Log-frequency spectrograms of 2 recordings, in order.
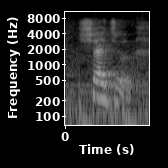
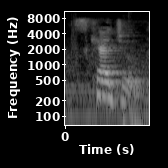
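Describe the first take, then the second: First: It is said with a British pronunciation. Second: It is said with an American pronunciation. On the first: "in British English it is schedule" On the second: "Americans would pronounce this as schedule"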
